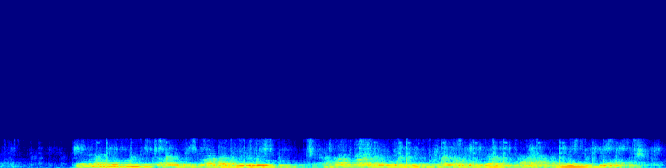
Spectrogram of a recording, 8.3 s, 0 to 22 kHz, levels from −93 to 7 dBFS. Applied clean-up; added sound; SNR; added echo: neural separator model SepFormer DNS4.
